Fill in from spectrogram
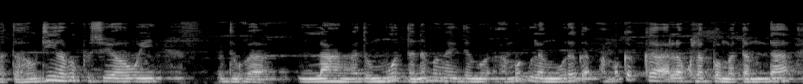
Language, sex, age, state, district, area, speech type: Manipuri, male, 30-45, Manipur, Thoubal, rural, spontaneous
